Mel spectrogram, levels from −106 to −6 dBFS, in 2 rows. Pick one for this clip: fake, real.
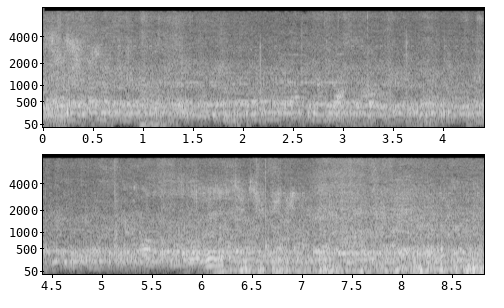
fake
